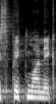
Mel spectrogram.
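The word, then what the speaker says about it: Picmonic: you can use throughout your nursing school a speak manic app now this is called this is spelled p-i-c-m-o-n-i-c uh this app honestly especially if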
